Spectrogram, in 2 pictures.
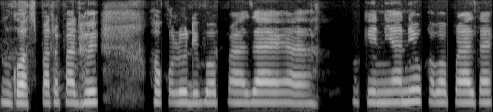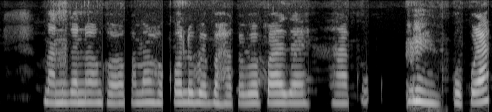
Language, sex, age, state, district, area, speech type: Assamese, female, 18-30, Assam, Sivasagar, rural, spontaneous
